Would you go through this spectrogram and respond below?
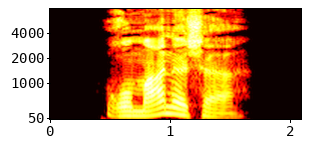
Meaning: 1. comparative degree of romanisch 2. inflection of romanisch: strong/mixed nominative masculine singular 3. inflection of romanisch: strong genitive/dative feminine singular
- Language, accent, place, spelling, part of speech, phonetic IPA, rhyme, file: German, Germany, Berlin, romanischer, adjective, [ʁoˈmaːnɪʃɐ], -aːnɪʃɐ, De-romanischer.ogg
